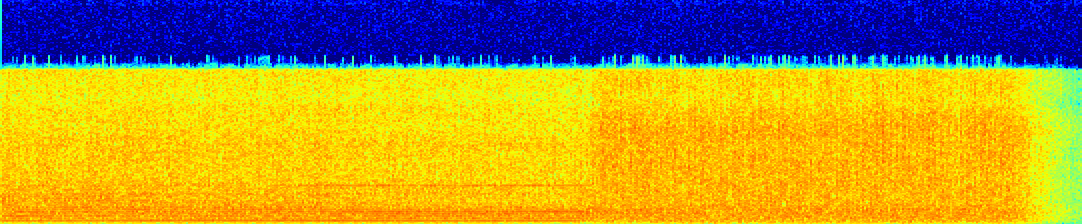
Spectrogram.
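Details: Raptor prototype aircraft on its takeoff roll: an even engine drone turns into a violent rough roar for about four seconds from nose gear shimmy. Braking would worsen it, so power was pulled back and the aircraft rolled out.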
